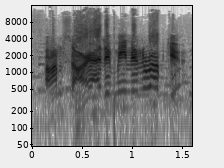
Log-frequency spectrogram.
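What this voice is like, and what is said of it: Polished phone voice. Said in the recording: “Are you jealous of my phone voice? ... If I could get a device that would make my voice sound like that”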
